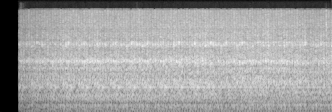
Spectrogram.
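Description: Barton coach engine starting up and revving in a depot during maintenance, a loud, steady diesel rumble that kicks in abruptly and holds at a constant level, close by and with no talk.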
